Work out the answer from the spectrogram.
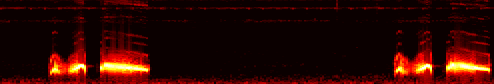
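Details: Decoy calling of a spotted dove: two cooing phrases about three and a half seconds apart, each a brief double note rising in pitch then a sustained gently descending coo.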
